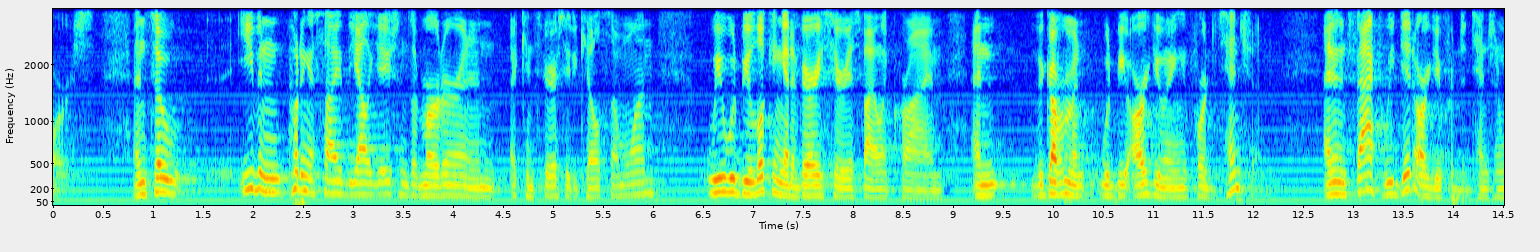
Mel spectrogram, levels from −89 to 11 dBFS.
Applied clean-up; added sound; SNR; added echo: none; none; none; none.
